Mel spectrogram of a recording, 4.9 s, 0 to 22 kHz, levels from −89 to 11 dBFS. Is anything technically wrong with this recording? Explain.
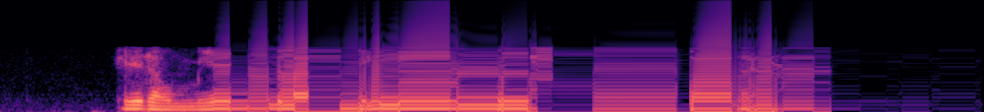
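Yes, there are two faults.

Throughout the speech there is GSM full-rate codec damage, plainly audible. The codec drives a vocal-tract model with sparse, regular pulses and fits 13 kbps, leaving nothing above 4 kHz. The result is gravelly buzz plus dullness, unlike simple band-limiting, which only muffles.

From 1.09 s to the end, the speech turns into robotic sound from repeated short buffers: a rigid metallic drone at 134 Hz that only loosely tracks the words. Almost nothing new gets through. The likely cause is the player looping a chunk of about 7.5 ms, whose repetition sets that fixed pitch. GSM roughness, by contrast, follows the talker's own pitch.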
